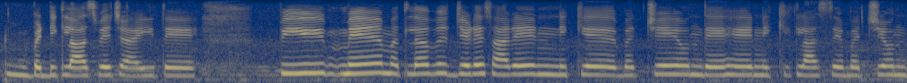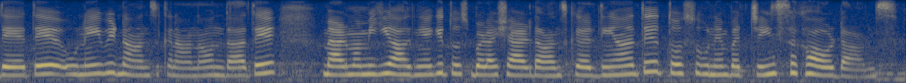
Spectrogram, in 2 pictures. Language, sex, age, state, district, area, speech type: Dogri, female, 18-30, Jammu and Kashmir, Reasi, rural, spontaneous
